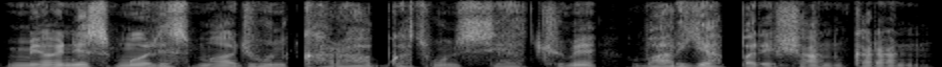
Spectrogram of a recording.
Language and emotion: Kashmiri, fearful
